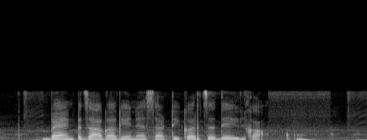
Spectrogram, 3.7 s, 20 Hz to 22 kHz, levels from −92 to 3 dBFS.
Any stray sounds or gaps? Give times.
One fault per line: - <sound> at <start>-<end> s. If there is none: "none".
- thud at 2.8-3.2 s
